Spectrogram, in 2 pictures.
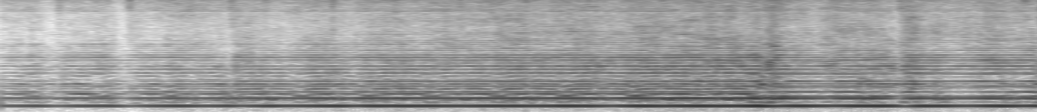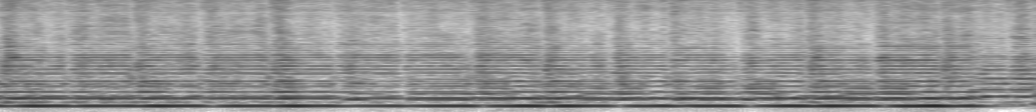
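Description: Morin khuur (Mongolian horse-head fiddle) bowed on a sustained low note in a steady, pulsing rhythm of repeated bow strokes, played as the camel gallop rhythm.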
